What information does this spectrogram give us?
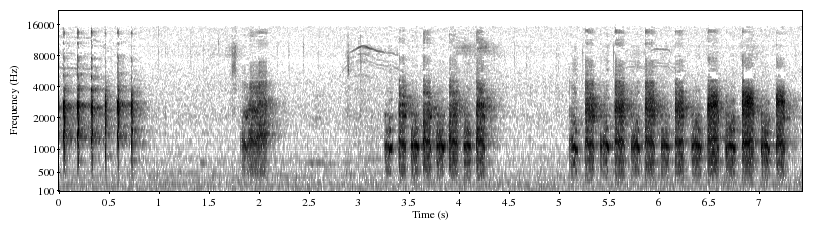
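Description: A cockatiel gives bursts of harsh, rapid chattering notes separated by brief pauses.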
